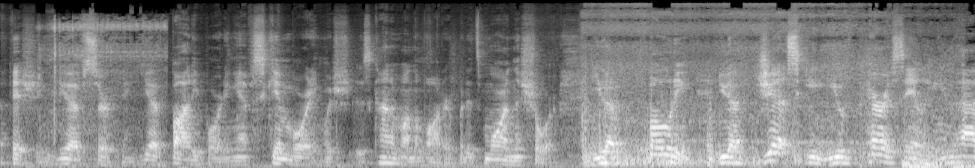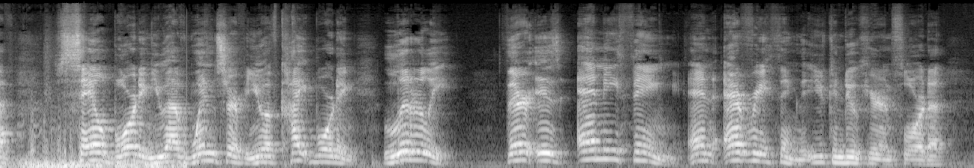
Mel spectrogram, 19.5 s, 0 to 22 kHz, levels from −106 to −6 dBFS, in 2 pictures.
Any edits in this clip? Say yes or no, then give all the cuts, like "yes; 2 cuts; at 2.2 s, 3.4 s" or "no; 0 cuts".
no; 0 cuts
